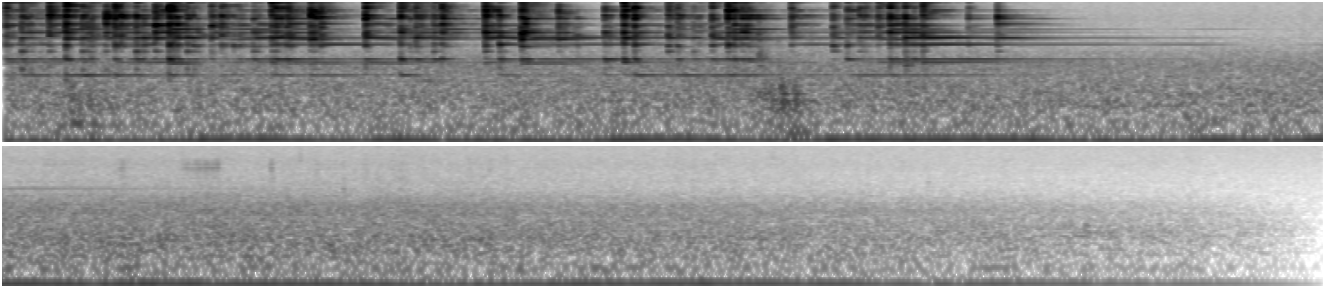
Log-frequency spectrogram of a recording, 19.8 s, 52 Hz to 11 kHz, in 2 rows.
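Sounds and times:
dinner bell triangle: 0.0 - 10.4.

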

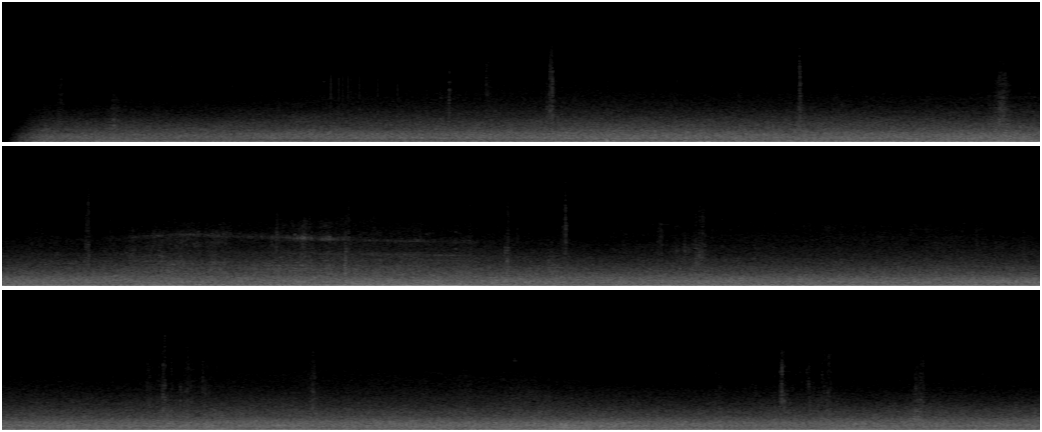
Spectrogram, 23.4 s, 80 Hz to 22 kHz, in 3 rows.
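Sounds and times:
highway traffic near waterfront: 0.1 - 23.3.

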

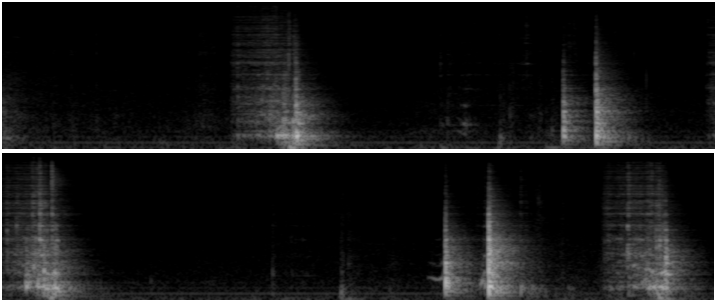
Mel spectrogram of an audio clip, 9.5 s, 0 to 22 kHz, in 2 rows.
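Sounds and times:
porcelain bowl sliding: 1.6 - 2.2, 4.7 - 5.3, 8.8 - 9.4.

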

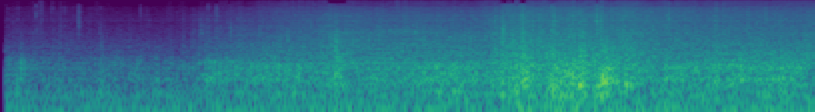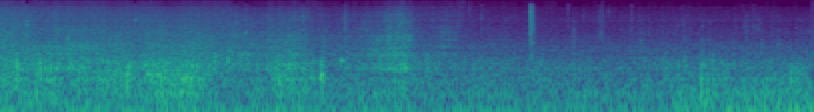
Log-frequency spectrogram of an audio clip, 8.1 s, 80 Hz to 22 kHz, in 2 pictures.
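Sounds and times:
car driving through icy puddle: 1.0 - 6.6.

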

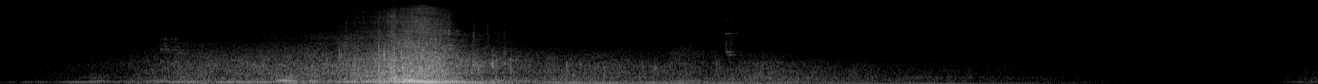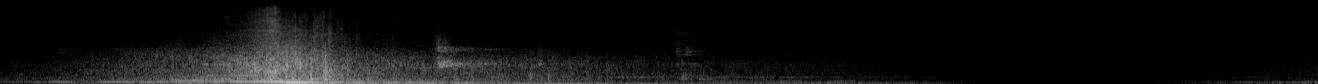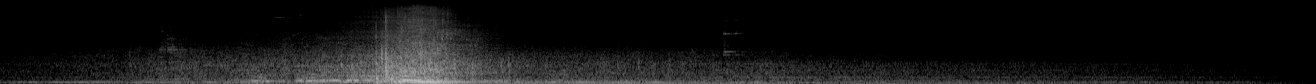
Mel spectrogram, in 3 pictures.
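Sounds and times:
muscle car speeding on a highway: 0.6 - 9.2, 13.3 - 21.9, 26.2 - 37.6.

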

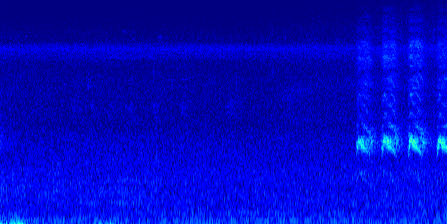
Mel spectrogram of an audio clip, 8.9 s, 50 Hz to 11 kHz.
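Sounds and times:
crow giving harsh rhythmic caws: 7.2 - 8.9.

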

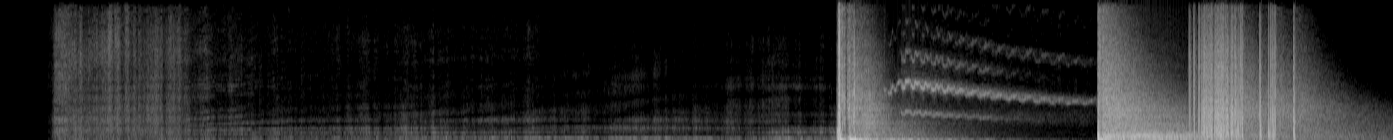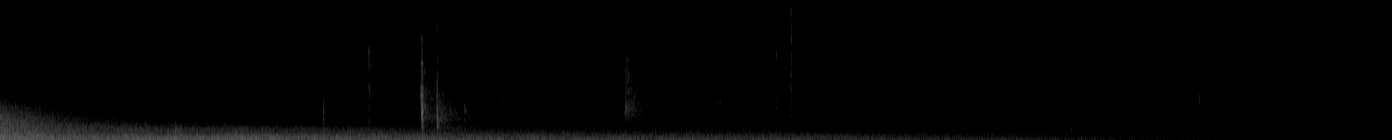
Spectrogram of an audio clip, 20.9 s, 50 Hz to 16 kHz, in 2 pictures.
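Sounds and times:
explosion with hiss and bang: 6.3 - 7.5, 8.2 - 10.5.

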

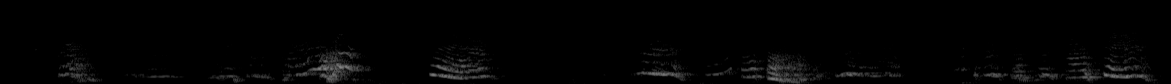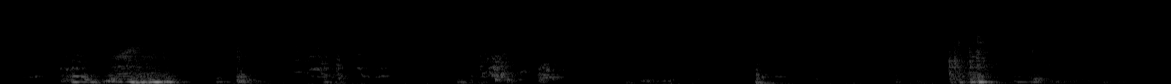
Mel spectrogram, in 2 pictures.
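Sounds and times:
wet squeak rub on bathtub: 0.6 - 3.7, 4.3 - 5.1, 6.4 - 13.4, 16.5 - 17.3.

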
